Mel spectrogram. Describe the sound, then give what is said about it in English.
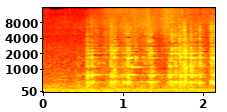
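Butter sizzling in a hot pan. After half a second of quiet low hum, it breaks into a steady, busy crackle and hiss that lasts to the end, with sharper pops scattered through it. “Okay, we've got a hot pan on. We're going to throw our butter in that.”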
